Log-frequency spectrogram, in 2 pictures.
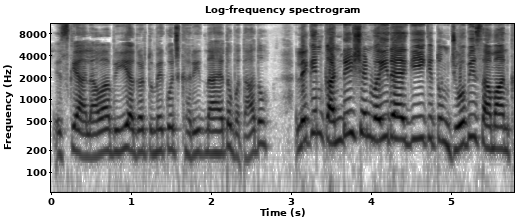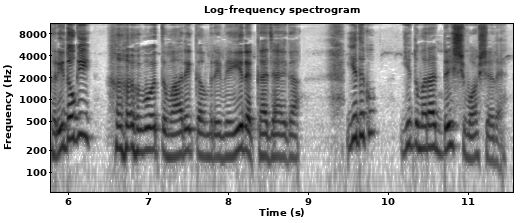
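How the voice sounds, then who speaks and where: A woman's voice: mid-range voice, a little mellow, voice pushed down, lightly acted. A woman voicing a young husband in a storybook drama, fed up with his wife's spending and mocking her sarcastically. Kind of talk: storybook voice acting.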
